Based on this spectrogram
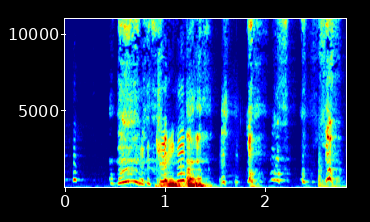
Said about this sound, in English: Who's burping and drinking gross sparkling water?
